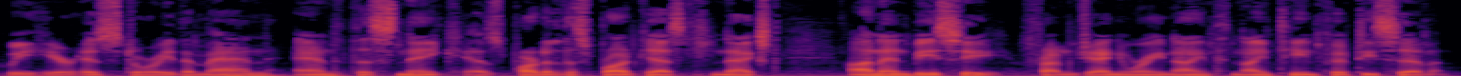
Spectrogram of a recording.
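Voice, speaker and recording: A man with a low voice presents as a radio host. He reads scripted introductions in an orderly, announcing style. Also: moderate pace.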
